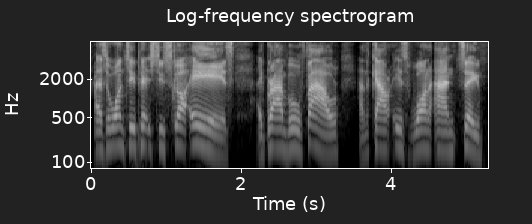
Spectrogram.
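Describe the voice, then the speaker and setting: A young British man in his twenties hosting a livestream, calling pitches and casually answering viewers' chat. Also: measured pace, sharp tone, clear, resonant tone, dry recording, clean studio sound. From United Kingdom. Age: 20s. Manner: chatty, reads out viewers' names and answers them between pitch calls. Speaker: livestream host. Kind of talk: casual play-by-play with chat replies.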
